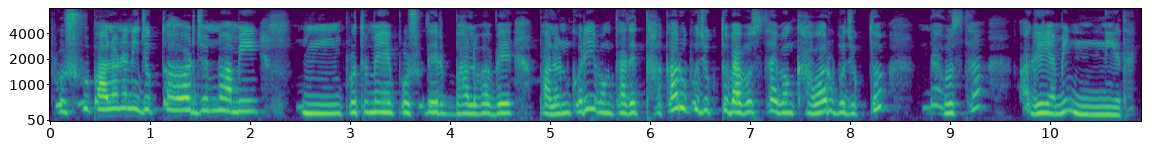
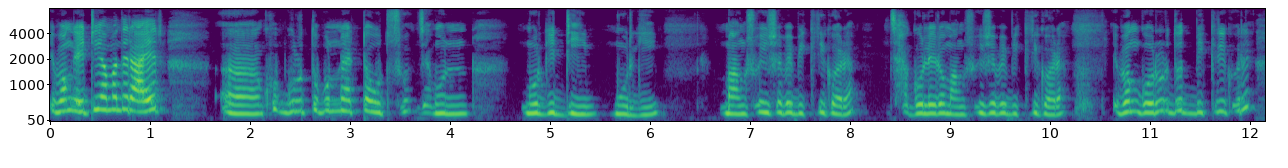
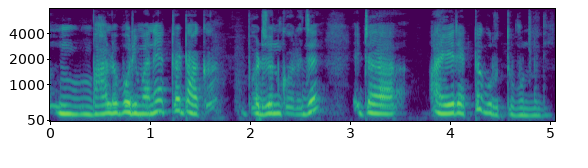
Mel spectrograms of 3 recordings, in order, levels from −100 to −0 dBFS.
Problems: none marked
